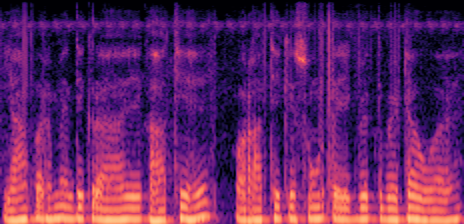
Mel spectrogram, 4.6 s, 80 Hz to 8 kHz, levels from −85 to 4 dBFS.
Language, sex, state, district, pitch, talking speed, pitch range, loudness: Hindi, male, Bihar, Kaimur, 150 Hz, 230 wpm, 140-155 Hz, -14 LUFS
